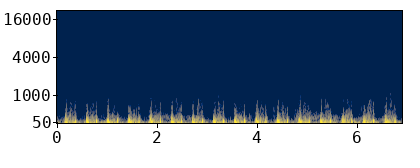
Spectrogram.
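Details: Strong, regular low thumps at about 140 beats a minute, recorded as ASMR after exercise; fast heartbeat after exercise, a normal response to exertion.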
